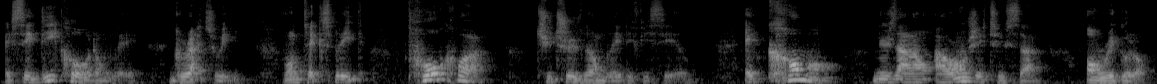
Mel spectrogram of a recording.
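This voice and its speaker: Man, English accent, native English speaker, animated intonation, slow deliberate pace, echoey room. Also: fairly low pitch. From England. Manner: playful, animated, self-mocking. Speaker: English teacher. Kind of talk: lively video lesson.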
